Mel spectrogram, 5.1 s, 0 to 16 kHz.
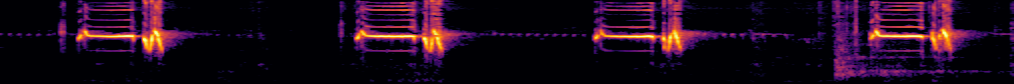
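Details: Visiting prinia singing steadily. Short, high, buzzy notes with a sharp whistled onset come in evenly spaced bursts about every 1.3 seconds, four bursts in all, over an otherwise quiet background with a faint low rustle near the end.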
